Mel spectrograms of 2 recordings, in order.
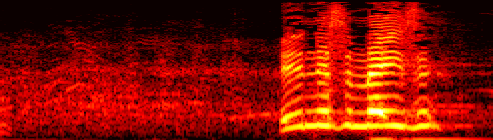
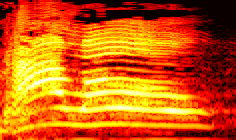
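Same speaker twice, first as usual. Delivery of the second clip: high, loud drawn-out Hollow; playful imitation of a loud cry; imitating a holler; 5 semitones higher, 9 dB louder than usual. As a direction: holler it like a church lady. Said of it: "We in heaven still crying".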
